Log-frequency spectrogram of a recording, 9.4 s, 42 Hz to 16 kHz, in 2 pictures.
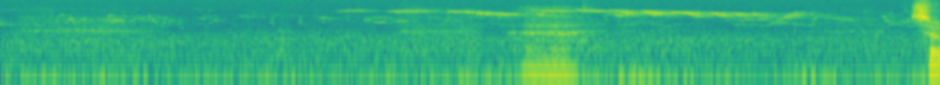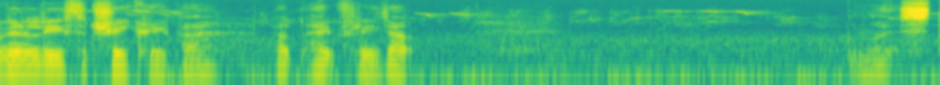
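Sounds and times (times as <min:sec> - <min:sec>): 
faint twittering chatter of siskins: 0:00.0 - 0:09.3
outdoor background noise: 0:00.0 - 0:09.3
speech: 0:04.6 - 0:07.0, 0:09.0 - 0:09.3.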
